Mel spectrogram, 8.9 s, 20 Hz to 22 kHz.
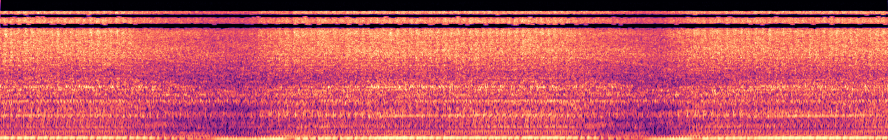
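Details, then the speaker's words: Freshly installed 1500hp Cummins diesel, run without coolant, cam break-in during hot re-torque: deep even drone at raised idle with gentle dips, no knocks or misses. Normal high idle. "so our whole goal here guys is to break in the cam you want to do like a thousand to two thousand sweeping for about 10 minutes"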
